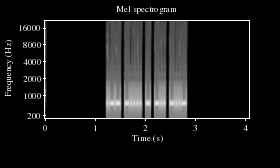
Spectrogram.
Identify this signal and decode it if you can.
Morse code, heard as a keyed tone, about 40 wpm, 700 Hz. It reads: W6TDX
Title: NA SOTA Chaser Callsigns 40wpm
